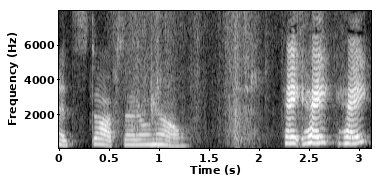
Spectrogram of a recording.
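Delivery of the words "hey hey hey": high, very loud warning shout; urgent calling out. Real, not acted. Owner shouting at her fighting pets, high and urgent.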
